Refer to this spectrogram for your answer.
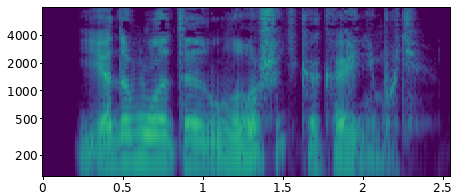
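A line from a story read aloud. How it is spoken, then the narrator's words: Muttering. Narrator (Russian): бормотал Хлебоводов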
